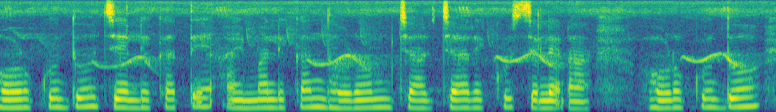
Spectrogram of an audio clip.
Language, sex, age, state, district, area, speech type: Santali, female, 18-30, West Bengal, Birbhum, rural, spontaneous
